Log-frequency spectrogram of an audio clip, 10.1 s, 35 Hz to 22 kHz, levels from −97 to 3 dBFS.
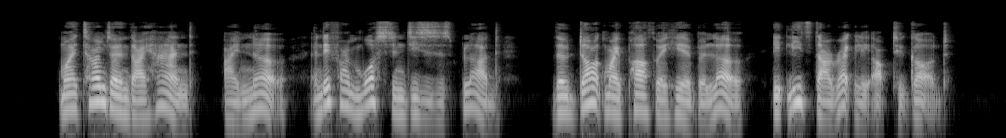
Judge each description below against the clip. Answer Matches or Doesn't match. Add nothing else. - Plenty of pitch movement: Matches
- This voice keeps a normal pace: Matches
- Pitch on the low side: Matches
